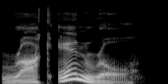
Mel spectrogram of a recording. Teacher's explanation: The D in and just gives up and goes home. And the K in rock just grabs the N and runs with it.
